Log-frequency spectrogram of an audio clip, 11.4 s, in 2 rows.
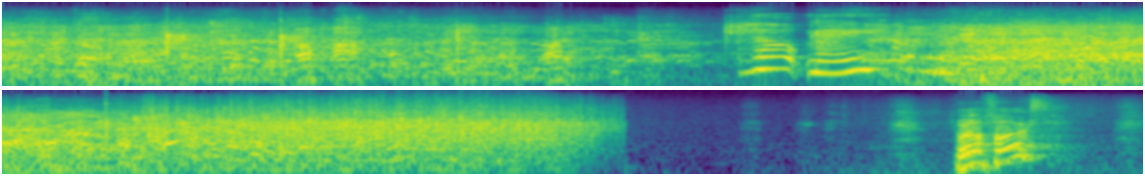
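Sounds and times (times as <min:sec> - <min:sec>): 
people chuckling: 0:00.0 - 0:08.6
crowd applause: 0:00.0 - 0:08.8
speech: 0:01.5 - 0:07.0, 0:10.5 - 0:11.1.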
